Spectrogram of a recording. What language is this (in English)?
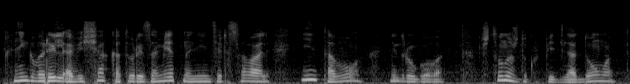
Russian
